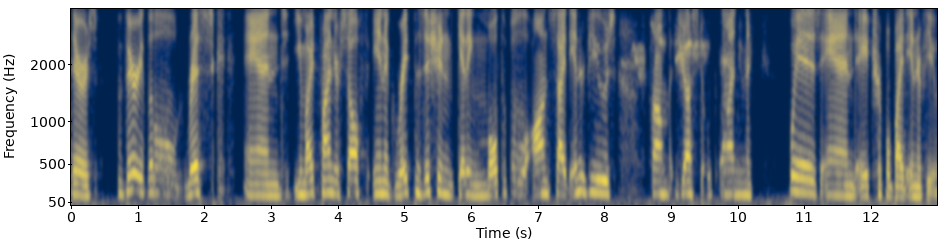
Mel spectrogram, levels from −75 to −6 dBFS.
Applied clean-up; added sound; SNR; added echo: neural diffusion model UNIVERSE++.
